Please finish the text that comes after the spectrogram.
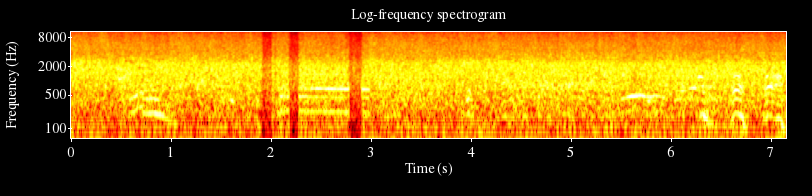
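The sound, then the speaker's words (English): Dense, continuous hand clapping, done manually as applause, fills the whole stretch, loud and steady with a rushing, rain-like texture, briefly cutting out for a moment near the middle. “We got to get some applause. We got to do it manually.”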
